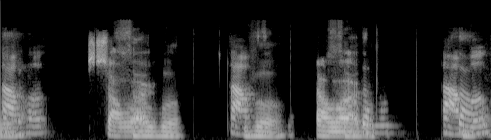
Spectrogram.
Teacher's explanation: R sound नहीं आएगी. It's sour.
